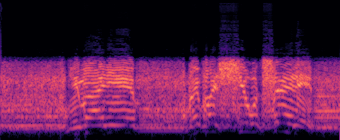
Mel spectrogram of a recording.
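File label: near waypoint, mood low, Russian; War Thunder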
